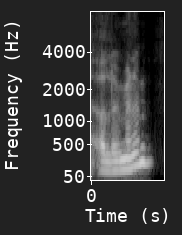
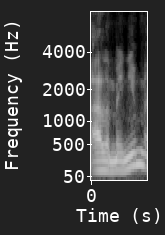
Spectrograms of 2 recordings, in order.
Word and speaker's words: aluminium: in somehow invested in aluminum or aluminium as we uh in the uk pronounce it um essentially this guy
